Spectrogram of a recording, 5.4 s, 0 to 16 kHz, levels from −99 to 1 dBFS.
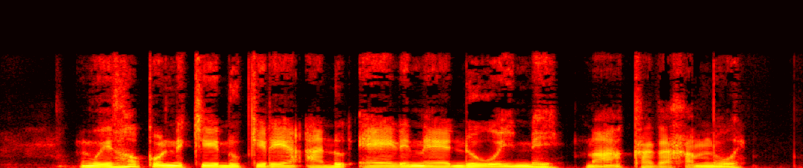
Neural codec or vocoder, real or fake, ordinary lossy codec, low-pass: codec, 24 kHz, 1 kbps, SNAC; fake; MP3, 64 kbps; 10.8 kHz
